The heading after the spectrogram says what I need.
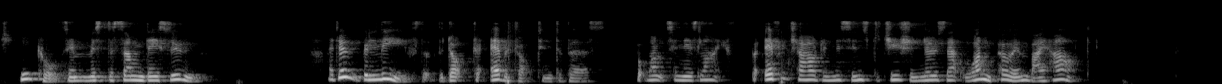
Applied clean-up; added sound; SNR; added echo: neural mask model DeepFilterNet 3.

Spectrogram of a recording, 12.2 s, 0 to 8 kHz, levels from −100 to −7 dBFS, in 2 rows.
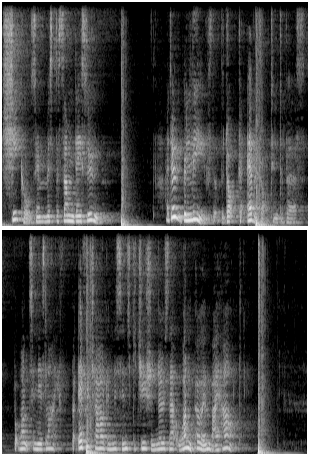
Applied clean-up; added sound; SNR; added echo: none; Knock; 7 dB; reverberation time 0.9 s.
